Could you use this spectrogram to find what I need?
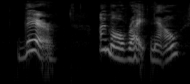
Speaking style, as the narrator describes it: she said in a cheerful voice

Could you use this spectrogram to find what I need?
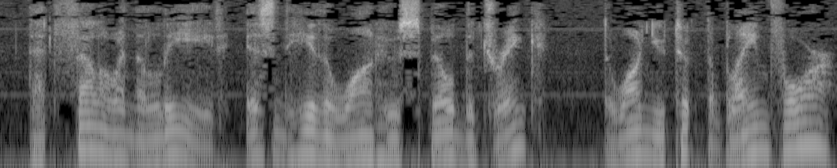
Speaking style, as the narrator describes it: he said in a whisper

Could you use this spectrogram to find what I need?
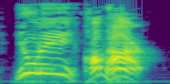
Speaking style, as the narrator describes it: roared the old man from the well

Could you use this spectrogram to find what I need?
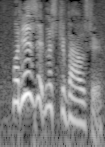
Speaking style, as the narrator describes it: she exclaimed

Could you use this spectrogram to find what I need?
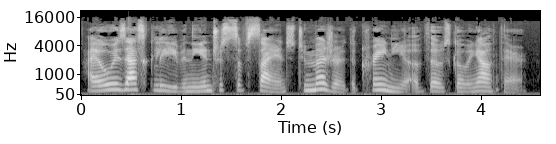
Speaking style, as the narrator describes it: said

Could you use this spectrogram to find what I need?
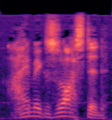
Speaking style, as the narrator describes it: Magnan gasped

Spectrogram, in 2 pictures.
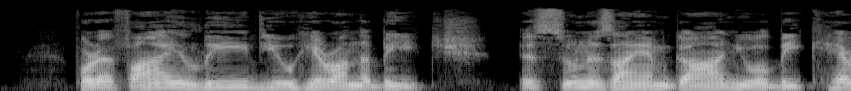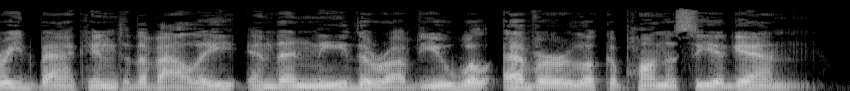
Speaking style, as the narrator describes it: exclaimed the sailor

